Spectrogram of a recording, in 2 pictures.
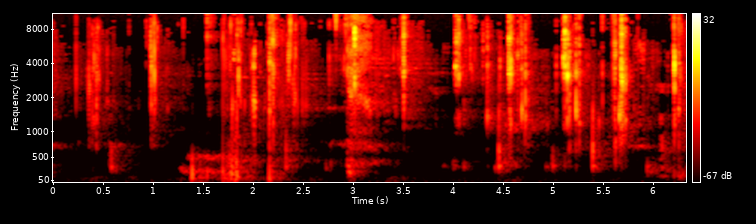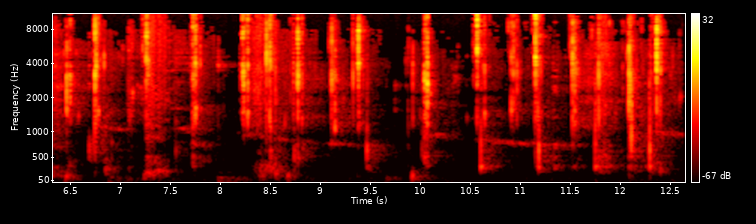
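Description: Close-miked chewing and biting by several people eating smoked pork and rice by hand: a dense, irregular run of wet mouth clicks and smacks.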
